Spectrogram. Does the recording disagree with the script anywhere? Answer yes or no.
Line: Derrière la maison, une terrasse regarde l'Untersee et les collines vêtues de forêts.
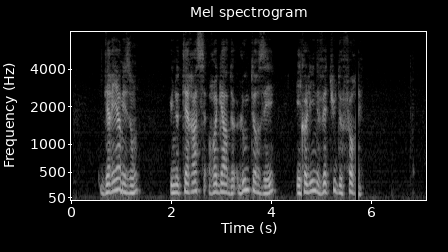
yes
